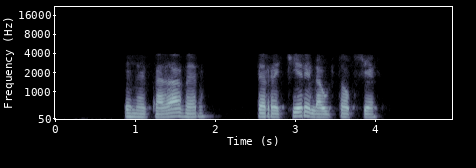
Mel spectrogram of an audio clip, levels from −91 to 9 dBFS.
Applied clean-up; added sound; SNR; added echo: neural mask model Resemble Enhance denoiser.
